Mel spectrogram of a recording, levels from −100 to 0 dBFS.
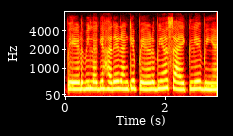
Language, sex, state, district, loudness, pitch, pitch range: Hindi, female, Chhattisgarh, Sukma, -12 LUFS, 255 Hz, 250-265 Hz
